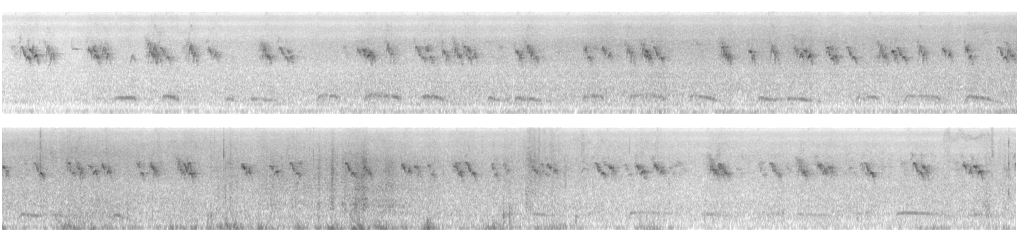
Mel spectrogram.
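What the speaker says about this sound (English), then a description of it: "I'll just stay silent for just a wee while and you can hear the birds." Garden birds in the rear garden of a house in Strathkinnes: repeated short chirps and cooing calls near and far, over quiet outdoor ambience that builds into a soft rumble toward the middle.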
